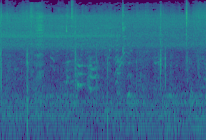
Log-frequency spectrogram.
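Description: Quiet outdoor ambience: a steady hiss with faint distant voices, and a few light clicks and scuffs from climbing gear being handled and a person stepping on rock.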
